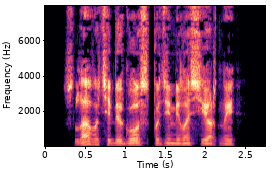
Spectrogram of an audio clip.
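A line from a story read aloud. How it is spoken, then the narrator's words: Muttered. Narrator (Russian): пробормотала миссис Мэгвер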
